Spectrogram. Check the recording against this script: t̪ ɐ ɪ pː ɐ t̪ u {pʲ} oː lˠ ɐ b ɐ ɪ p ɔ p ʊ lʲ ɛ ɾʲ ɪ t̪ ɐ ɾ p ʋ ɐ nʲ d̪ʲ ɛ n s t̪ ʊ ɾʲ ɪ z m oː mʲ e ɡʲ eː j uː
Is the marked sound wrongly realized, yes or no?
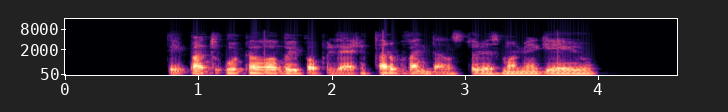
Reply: no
